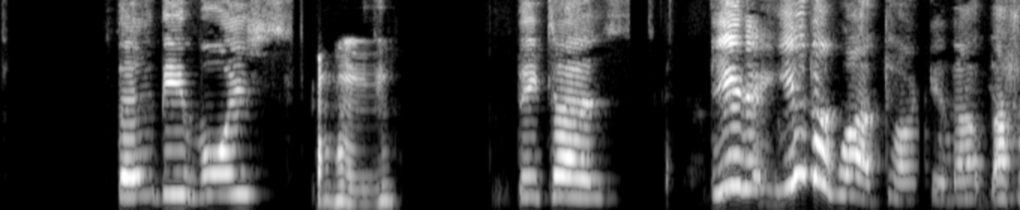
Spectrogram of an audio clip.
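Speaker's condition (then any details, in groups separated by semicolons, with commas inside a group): Cerebral palsy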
